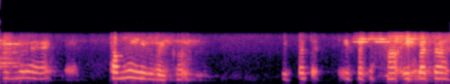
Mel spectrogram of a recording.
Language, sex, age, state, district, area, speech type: Kannada, female, 18-30, Karnataka, Gadag, urban, conversation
